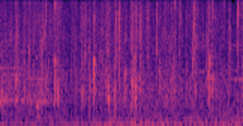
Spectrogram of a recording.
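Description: Applause from a crowd: many separate, irregular claps.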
